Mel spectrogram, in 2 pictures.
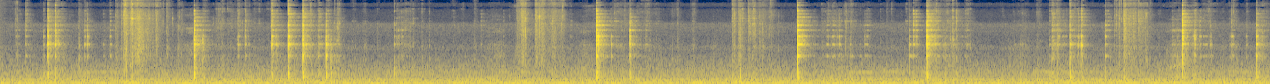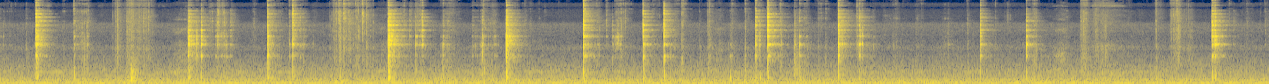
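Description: Sugared pretzel pieces spread around the bottom of an iced strawberry pretzel cake, heard as scattered light clicks and taps of utensil and dish against a quiet background, irregular and fairly close.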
